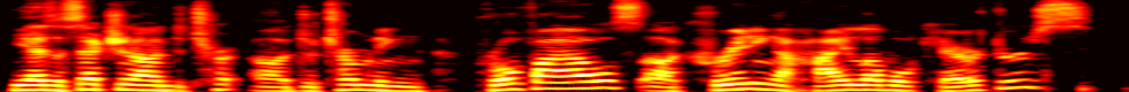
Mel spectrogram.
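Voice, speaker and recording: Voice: mid-range voice, lively intonation, moderate pace. Casual, rambling tabletop game reviewer. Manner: rambling, repeats and lists items. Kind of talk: casual unscripted book overview.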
